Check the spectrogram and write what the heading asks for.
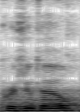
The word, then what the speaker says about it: prosciutto: I want to make sure I pronounce it correctly. It is prosciutto.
